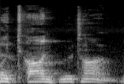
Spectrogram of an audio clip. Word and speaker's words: Mouton: Have you guys seen, I hope I pronounce her name right, Michelle Mouton. – Mouton, yeah. – Mouton.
